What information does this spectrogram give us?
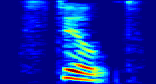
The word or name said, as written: stilt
